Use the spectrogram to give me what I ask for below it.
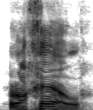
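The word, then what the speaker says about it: רחל: It's a resh, a chet, and a lamed. So they would actually pronounce it Rachel.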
